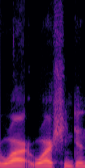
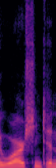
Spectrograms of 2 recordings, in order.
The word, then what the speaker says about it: Washington: Washington, there's no R. Washington. Some of us say Washington like there's an R in there.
